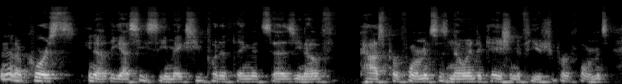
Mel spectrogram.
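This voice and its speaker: A man speaks at a very fast pace with hardly any pauses, at a medium pitch. His tone is dark and mellow, with vocal fry. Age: 60s. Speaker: venture capital investor. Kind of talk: live webinar panel conversation. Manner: conversational with frequent restarts and fillers.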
